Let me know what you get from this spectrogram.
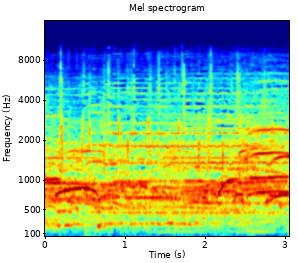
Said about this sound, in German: Kapitän Max Dari bahnte sich mit dem silbernen, tellerähnlichen Pokal einen Weg durch die dichte, jubelnde Menschenmenge.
